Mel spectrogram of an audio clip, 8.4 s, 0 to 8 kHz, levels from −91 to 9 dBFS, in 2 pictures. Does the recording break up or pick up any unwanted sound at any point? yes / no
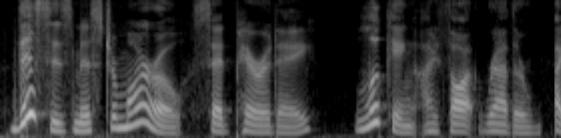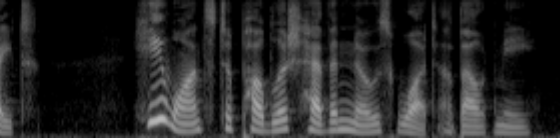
yes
